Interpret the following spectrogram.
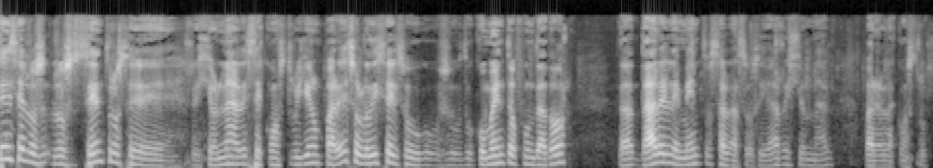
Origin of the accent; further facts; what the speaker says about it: Morelos, Mexico; Me siento bien privilegiado de haber venido a Morelos, es mi tierra, mi casa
